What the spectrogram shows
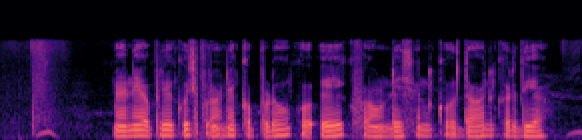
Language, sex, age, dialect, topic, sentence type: Hindi, female, 31-35, Hindustani Malvi Khadi Boli, banking, statement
